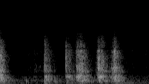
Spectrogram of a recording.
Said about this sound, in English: Open the door.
